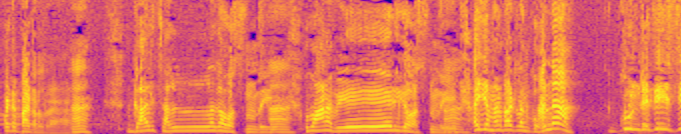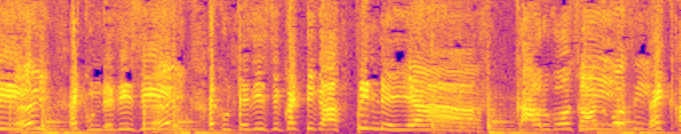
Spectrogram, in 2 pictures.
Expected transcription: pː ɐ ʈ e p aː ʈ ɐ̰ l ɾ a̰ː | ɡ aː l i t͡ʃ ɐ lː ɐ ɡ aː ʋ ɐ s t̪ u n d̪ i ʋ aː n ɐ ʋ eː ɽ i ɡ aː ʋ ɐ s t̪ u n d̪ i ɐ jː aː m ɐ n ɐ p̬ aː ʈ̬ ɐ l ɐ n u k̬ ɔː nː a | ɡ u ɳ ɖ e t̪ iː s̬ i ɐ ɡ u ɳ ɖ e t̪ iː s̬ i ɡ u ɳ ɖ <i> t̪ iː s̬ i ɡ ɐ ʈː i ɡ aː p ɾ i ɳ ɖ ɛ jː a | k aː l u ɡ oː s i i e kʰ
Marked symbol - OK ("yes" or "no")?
no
